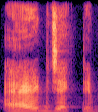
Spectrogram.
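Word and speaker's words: adjective: डी इसमें silent होता है. हम इसको एडजेक्टिव नहीं बोलते, हम इसको एडजेक्टिव बोलते हैं.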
